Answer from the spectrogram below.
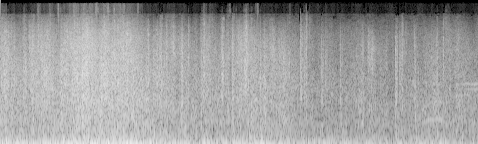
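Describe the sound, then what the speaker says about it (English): Artillery fire in a large Napoleonic-era battle video game, heavy booming cannon shots rolling over a noisy battlefield, loudest early and then settling into a steady, dense rumble of distant guns and musketry. "Great artillery shots right now, carving through some Demi Brigade break."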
